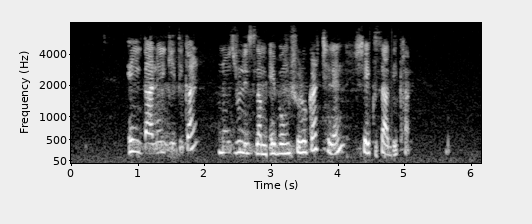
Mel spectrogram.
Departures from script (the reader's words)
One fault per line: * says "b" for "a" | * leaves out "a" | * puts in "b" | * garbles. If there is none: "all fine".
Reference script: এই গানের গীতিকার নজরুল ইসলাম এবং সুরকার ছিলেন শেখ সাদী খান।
all fine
